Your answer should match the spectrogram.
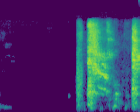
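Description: About a second of silence, then a short burst of a person's voice lasting about a second.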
